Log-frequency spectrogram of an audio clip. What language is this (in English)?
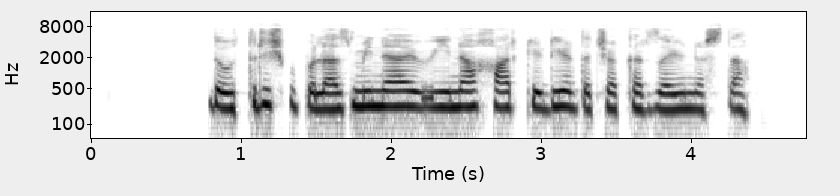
Pashto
